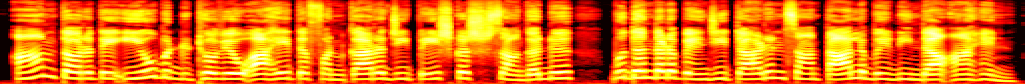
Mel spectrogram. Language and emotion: Sindhi, neutral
